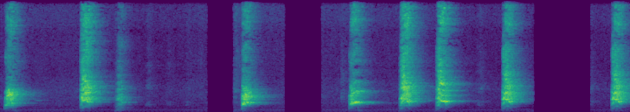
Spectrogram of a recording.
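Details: Dog from a compilation of many breeds: sharp, high-pitched single barks, some paired, spaced irregularly over eight seconds with silence between.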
